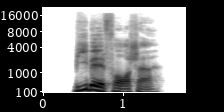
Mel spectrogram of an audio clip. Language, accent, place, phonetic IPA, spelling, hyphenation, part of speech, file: German, Germany, Berlin, [ˈbiːbl̩ˌfɔʁʃɐ], Bibelforscher, Bi‧bel‧for‧scher, noun, De-Bibelforscher.ogg
- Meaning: 1. scientist, expert or specialist in the field of Bible research (male or of unspecified gender) 2. preacher, who quotes too many Biblical sayings in his sermons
